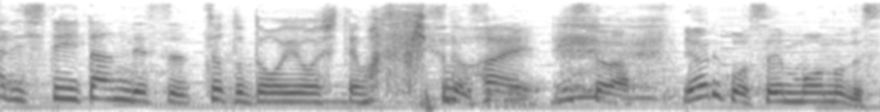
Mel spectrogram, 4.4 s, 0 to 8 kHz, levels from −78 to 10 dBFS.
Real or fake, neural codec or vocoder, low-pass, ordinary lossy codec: real; none; 7.2 kHz; none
